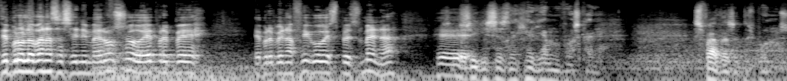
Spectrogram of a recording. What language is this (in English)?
Greek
